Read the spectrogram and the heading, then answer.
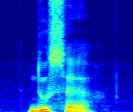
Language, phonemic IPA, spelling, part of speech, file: French, /du.sœʁ/, douceur, noun, Fr-douceur.ogg
- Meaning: 1. softness, tenderness 2. sweetness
